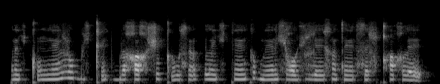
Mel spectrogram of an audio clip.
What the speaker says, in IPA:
ɾə̃çkʼũ ŋẽɮu beçkʼẽtbe χəχ ʃekʼusə̃ | lẽçkẽkə bẽɾɘç ʁuç ɮexə̃ tẽ sɘɬqʰũχ le

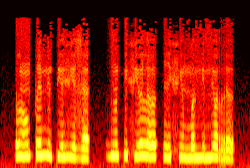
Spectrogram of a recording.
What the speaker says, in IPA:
lõ pemʲõ pʲɘvʲɛzɛ | ɡə̃ pʲə̃fʲɵ lə | ifʲõmə mʲɛmʲɔrɘ

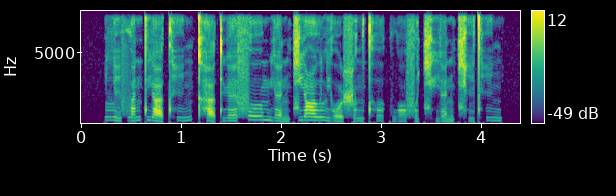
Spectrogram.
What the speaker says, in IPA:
lḭ˨˩fwa˦nt̪jä̰˨˩ t̪ʰi˧˥ŋkʰä̰˨˩t̪ɥɛ˧˥ fo˥ʊ̯mjɛ̰˨˩nt͡ɕjɑ˥ʊ̯ ljo̰˨˩ʊ̯ ʂʊ˥ŋt̪ʰɤ˥˩kwɔ˧˥fɤ˧ t͡ɕʰjɛ̰˨˩nt͡ɕʰi˧˥t̪ʰi˧ŋ

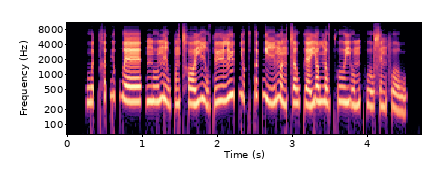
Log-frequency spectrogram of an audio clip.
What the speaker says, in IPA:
wɵ˨t̚kʰɐ˥t̚jʊ˥k̚wɛː˧ | ŋuː˨˥n̪iː˨˩wpɐ˨ŋt͡sʰɔː˨˥j iː˨˩wt̪yː˧ lyː˥p̚jʊ˨˥k̚t̪ɐ˥k̚ jiː˨˥mɐ˨ŋt͡sɐ˧w kɛː˨˥jɐ˥wŋɐ˧w t̪ʰuː˧ juː˨˥mkʷʰɐ˨˧wsɪ˨˥ŋ fo˨˩w

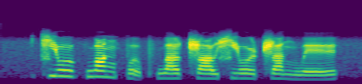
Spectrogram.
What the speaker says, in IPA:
t͡ɕjo˥˧ʊ̯kwɑ˥˩ŋ pɤ̰˨˩pʰwä˥ʈ͡ʂɑ˥ʊ̯ ɕjo˥˧ʊ̯ʈ͡ʂa˥˩n we˧˥ɪ̯

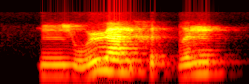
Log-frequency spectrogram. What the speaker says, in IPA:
ŋi˨˩˦w ɹa˧nxə˨˩k̚və˧ŋ

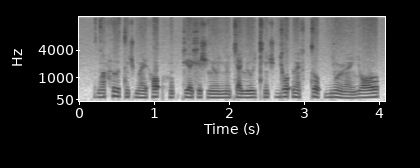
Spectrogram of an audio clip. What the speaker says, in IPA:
dˤĩhɯtĩʃ bæ̃e̯hɔʔhũʔ kʲæxʲaʃlʲõɲɔ̃ cælʲwɯcʰĩʃ ɟoʔðæ̃ɬ toʔ ɟũɭæ̃ ʎɔo̯

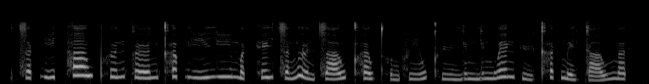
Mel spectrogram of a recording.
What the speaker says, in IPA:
t͡sɐ˨˥k̚iː˨˥t̚ haː˧wpʰɵ˨˧n kœː˨˧nkʰɐ˧p̚jiː˨˧ jiː˧mɐ˨k̚he˧jt͡sɐ˨˥ŋ lɵ˨˩nt͡saː˨˥w kʰɐ˧wt̪ʰʊ˨˩ŋfiː˨˥wkʰyː˨ jɪ˨ŋ jɪ˧ŋwɛː˥ŋkyː˨˩ kʰɐ˥k̚me˨jkaː˨˥w ŋɐ˧t̚

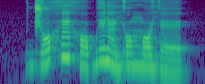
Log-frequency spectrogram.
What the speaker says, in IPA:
d͡ʒɔ˨˦hɛ̃˦hɔ˨be˦ ɾɛ̃˧jɔ˦ mɔ˧jɛ˨

